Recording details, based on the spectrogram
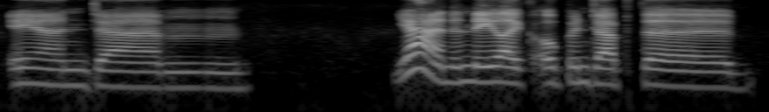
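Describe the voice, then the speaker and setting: A woman's voice: on the low side, steady tone, slow, bright, forceful tone, clean tone, dry recording. Playful woman with a dry, close sound. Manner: playful, self-deprecating. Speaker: podcast co-host. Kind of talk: casual chat.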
